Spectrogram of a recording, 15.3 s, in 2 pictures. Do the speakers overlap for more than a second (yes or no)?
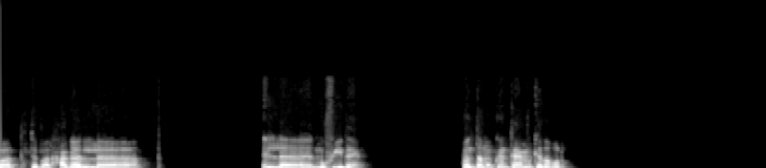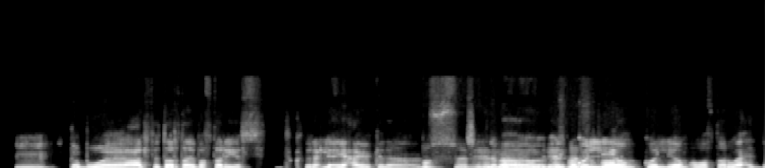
yes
